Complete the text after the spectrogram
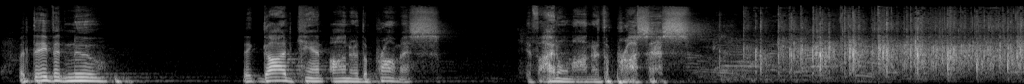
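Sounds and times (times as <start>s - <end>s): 
speech: 0.2s - 1.2s, 2.4s - 4.5s, 5.3s - 7.0s
audience applause: 7.1s - 10.2s.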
